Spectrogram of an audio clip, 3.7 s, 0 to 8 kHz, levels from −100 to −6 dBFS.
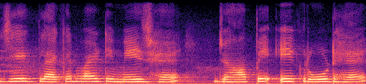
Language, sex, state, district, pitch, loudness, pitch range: Hindi, female, Chhattisgarh, Bilaspur, 245 Hz, -15 LUFS, 230-255 Hz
